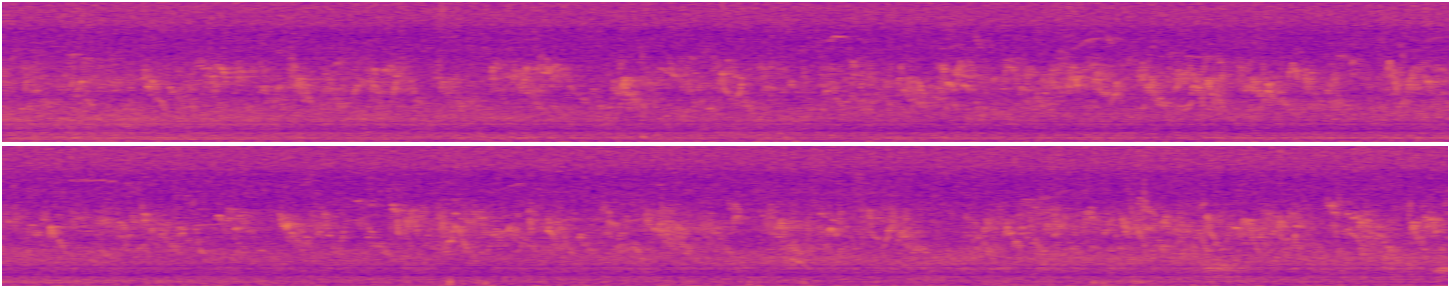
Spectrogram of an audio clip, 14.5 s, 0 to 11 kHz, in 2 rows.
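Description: Steady low drone of a CFR class 060-DA diesel-electric locomotive's Sulzer diesel engine hauling a freight train, with short high chirps of small birds over it.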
